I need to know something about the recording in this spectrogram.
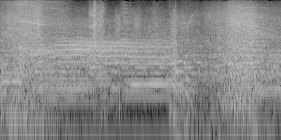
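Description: Orchestral film score with long held notes, under several whooshing action sound effects.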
